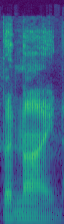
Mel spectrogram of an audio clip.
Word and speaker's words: benign: you would, is it benign? Exactly. Right. How do you spell benign? Benign is BENIGN, so a little bit tricky with the G in there. Exactly. You don't pronounce the G.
